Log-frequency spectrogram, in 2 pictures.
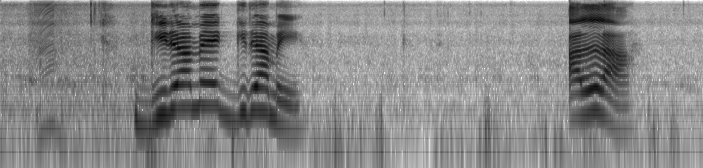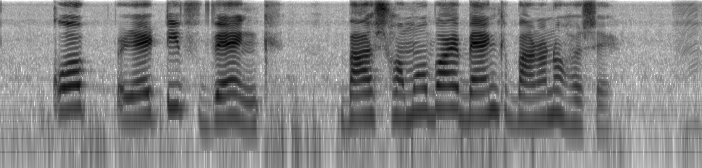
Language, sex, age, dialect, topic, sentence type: Bengali, female, 18-24, Rajbangshi, banking, statement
